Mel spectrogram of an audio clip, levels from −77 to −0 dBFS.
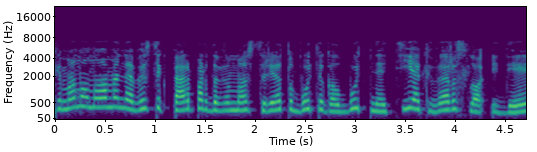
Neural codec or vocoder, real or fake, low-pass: codec, 16 kHz, 16 kbps, FreqCodec, larger model; fake; 7.2 kHz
